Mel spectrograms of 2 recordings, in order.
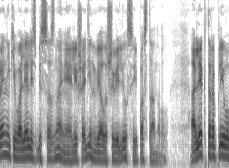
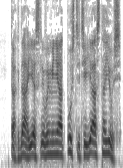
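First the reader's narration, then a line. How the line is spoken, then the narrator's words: Hurried, fearful. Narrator (Russian): Эрик говорил торопливо, боялся, что его не будут слушать или заткнут глотку выстрелом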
